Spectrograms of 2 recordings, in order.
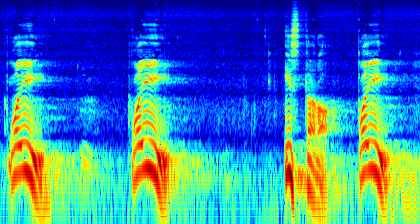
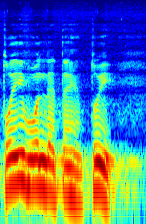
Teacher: ہونٹوں کو گول کر کے اور آواز کو گول کر کے تا کی آواز کو ہم یوں ہی بول دیتے ہیں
